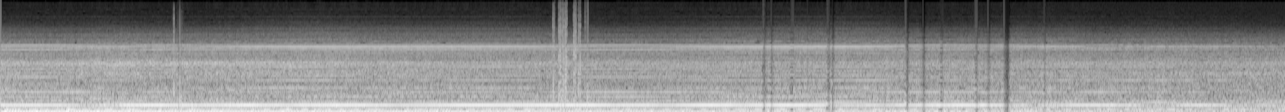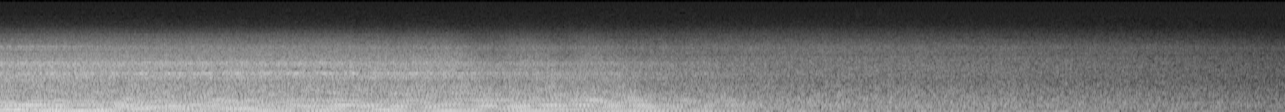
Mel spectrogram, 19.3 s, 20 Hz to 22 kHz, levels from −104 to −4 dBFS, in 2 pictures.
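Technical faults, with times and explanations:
1.30 to 1.36 s and 4.14 to 4.41 s, loose connector crackle. A worn or dirty contact opened and closed rapidly. That chopped the signal into bursts of scratchy crackle. The first burst is very brief. The second lasts about a quarter second.
5.71 to 6.26 s and 6.78 to 7.85 s, repeated packet loss (robotic sound). Data kept arriving late or not at all. Each hole was patched by stretching the previous sound, so the audio turns choppy with pieces missing. Holes reach 21 ms and 44 ms, with about 15 to 16% of each stretch patched.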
